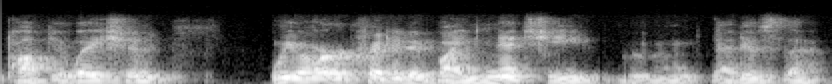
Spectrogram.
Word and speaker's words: NECHE: We are accredited by NECHE, that is the pronunciation of the word.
